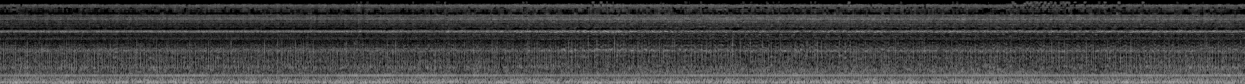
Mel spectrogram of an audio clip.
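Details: AC Infinity Cloudline inline fan, Air Filtration PRO Kit 4", 1–2 years old, carbon filter removed: steady airy hiss with a fixed high buzzing tone. The bee-like buzz developed over recent months, cause unclear.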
